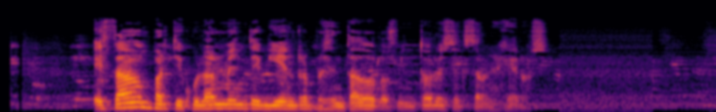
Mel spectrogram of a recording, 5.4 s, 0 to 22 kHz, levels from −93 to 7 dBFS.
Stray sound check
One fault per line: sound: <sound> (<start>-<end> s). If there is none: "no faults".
no faults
